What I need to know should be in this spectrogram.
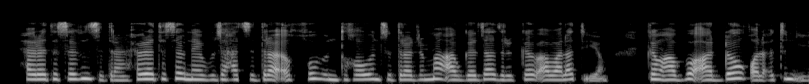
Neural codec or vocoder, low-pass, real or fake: none; 7.2 kHz; real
